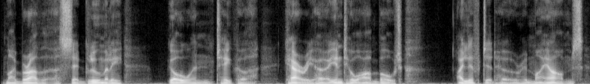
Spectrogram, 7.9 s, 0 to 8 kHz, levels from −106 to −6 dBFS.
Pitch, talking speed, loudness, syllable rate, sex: 85 Hz, 145 wpm, -23 LUFS, 4.1 syllables/s, male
